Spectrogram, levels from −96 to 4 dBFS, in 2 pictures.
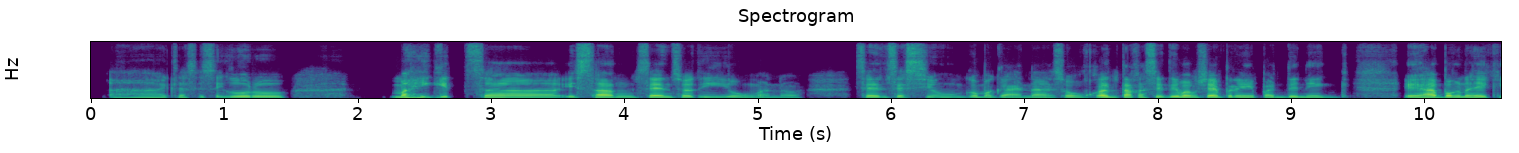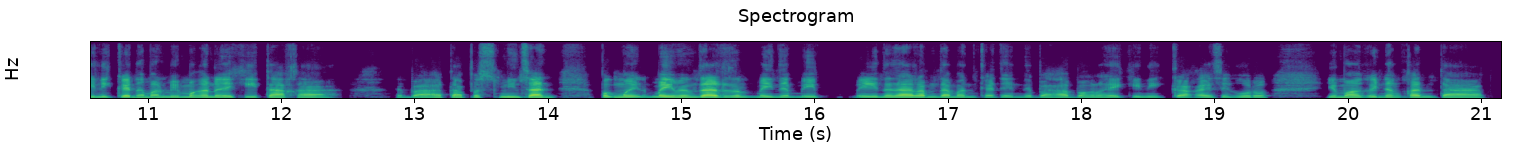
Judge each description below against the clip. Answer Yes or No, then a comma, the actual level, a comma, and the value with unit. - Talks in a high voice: No, medium, 140 Hz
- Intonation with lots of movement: No, average, 3.2 semitones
